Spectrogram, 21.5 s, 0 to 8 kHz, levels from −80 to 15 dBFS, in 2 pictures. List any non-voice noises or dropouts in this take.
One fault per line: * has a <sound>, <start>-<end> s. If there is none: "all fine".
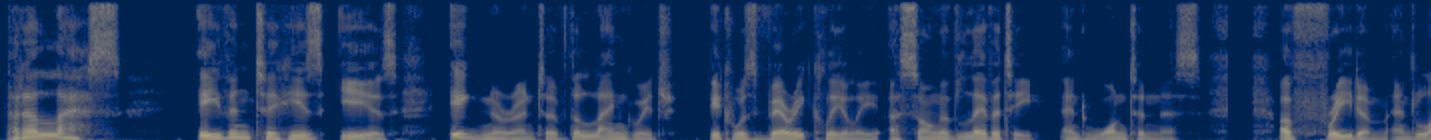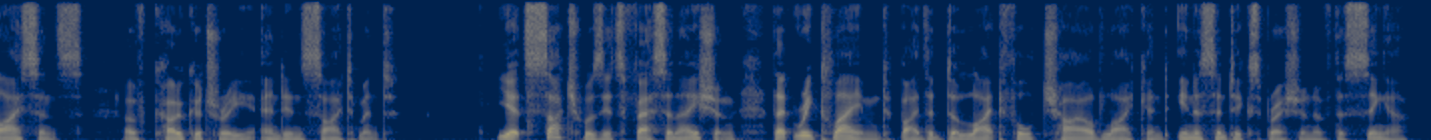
all fine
